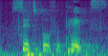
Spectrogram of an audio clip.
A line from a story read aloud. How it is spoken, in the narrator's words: says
